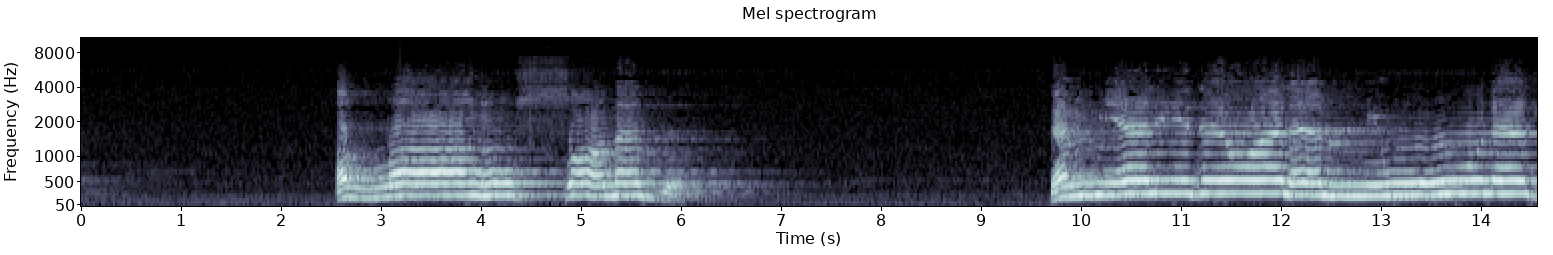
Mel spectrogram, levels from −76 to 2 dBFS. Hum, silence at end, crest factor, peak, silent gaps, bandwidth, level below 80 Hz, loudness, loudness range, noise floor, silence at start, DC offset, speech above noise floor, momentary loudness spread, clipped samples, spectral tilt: none; 0 s; 12 dB; 0 dBFS; none; 6 kHz; -60 dBFS; -11 LUFS; 10 LU; -53 dBFS; 2.55 s; under 0.1%; 43 dB; 9 LU; under 0.1%; -8.5 dB/octave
